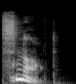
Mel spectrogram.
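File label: "snot", British English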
